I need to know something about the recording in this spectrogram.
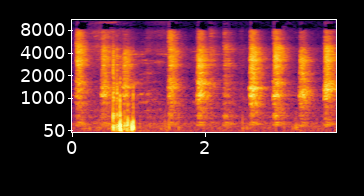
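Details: Oggy, a Lhasa Apso, playing with a new toy indoors: breathy, noisy huffs and pants repeat roughly every half second, with a brief rough snort-like burst near the start.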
